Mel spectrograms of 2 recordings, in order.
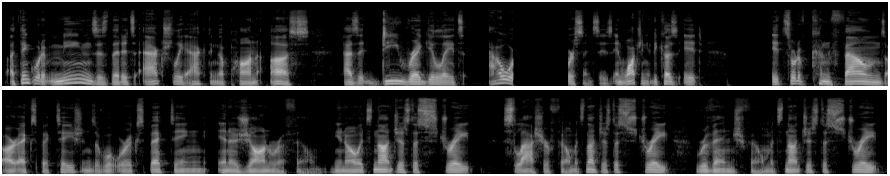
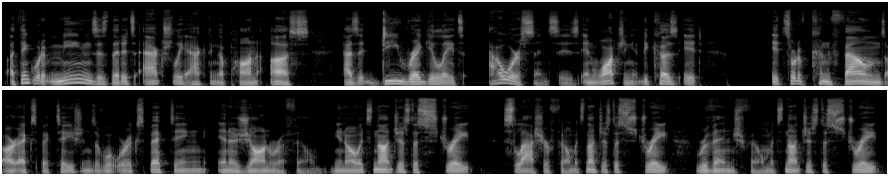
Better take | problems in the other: second | audio freezing; at 5 s for 0.5 s

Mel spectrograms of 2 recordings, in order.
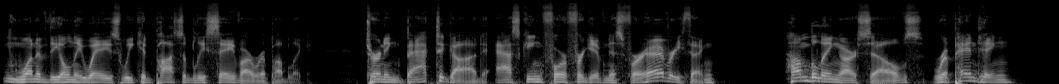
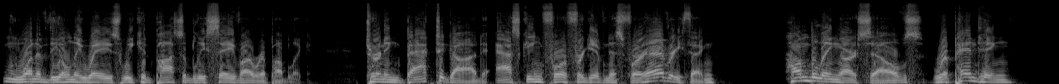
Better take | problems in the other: first | distortion; heavy; 14% of the sound clipped

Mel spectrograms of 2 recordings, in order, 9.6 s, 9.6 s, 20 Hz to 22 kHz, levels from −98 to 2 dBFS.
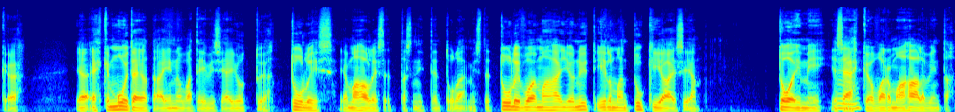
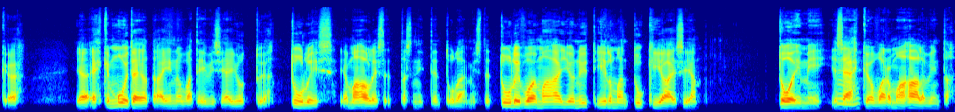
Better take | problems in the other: first | thin; very; fading below 400 Hz

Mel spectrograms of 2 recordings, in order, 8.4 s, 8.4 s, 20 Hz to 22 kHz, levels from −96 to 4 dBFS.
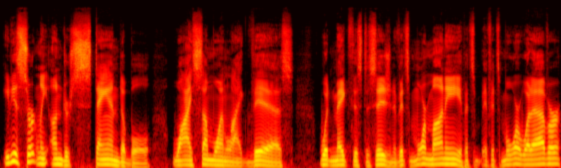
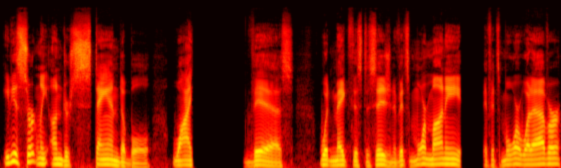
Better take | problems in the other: first | audio cutting out; at 3 s for 1 s and at 7 s

